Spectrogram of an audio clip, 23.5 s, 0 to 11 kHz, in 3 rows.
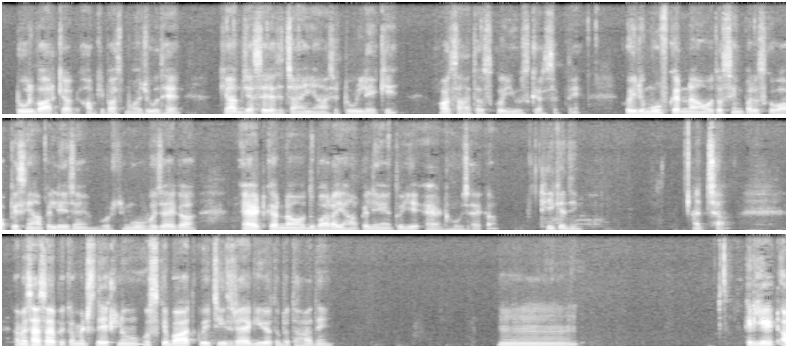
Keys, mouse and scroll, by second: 2.3 click, 4.8 click, 9.5-10.1 scroll up 2, 10.8 click.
